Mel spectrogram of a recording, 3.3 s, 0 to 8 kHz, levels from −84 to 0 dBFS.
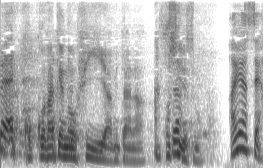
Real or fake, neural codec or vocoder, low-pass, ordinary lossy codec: real; none; none; none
